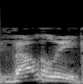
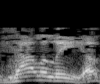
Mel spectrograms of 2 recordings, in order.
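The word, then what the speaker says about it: Vallely: Valley, but if you sing it, Wayne, you'll get it right. Valley. – All right, Valley, got it. Valley, okay.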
